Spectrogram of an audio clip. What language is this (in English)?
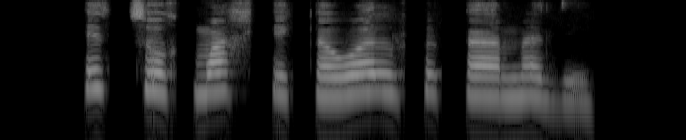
Pashto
